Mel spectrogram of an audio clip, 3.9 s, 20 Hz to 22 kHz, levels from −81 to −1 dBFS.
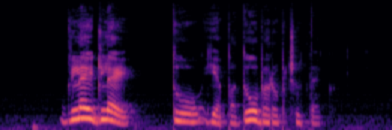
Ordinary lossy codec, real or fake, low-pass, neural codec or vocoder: none; real; none; none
